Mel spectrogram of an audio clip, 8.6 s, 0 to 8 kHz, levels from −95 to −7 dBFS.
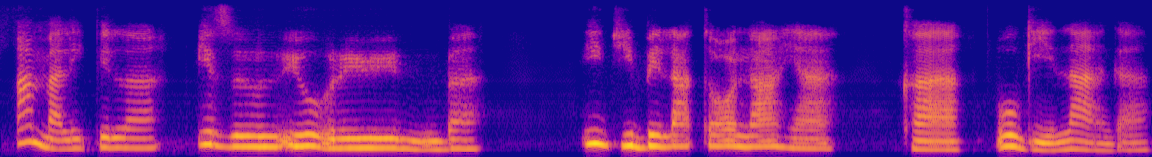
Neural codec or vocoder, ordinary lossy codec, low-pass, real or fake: codec, 24 kHz, 0.5 kbps, DualCodec; none; 7.2 kHz; fake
